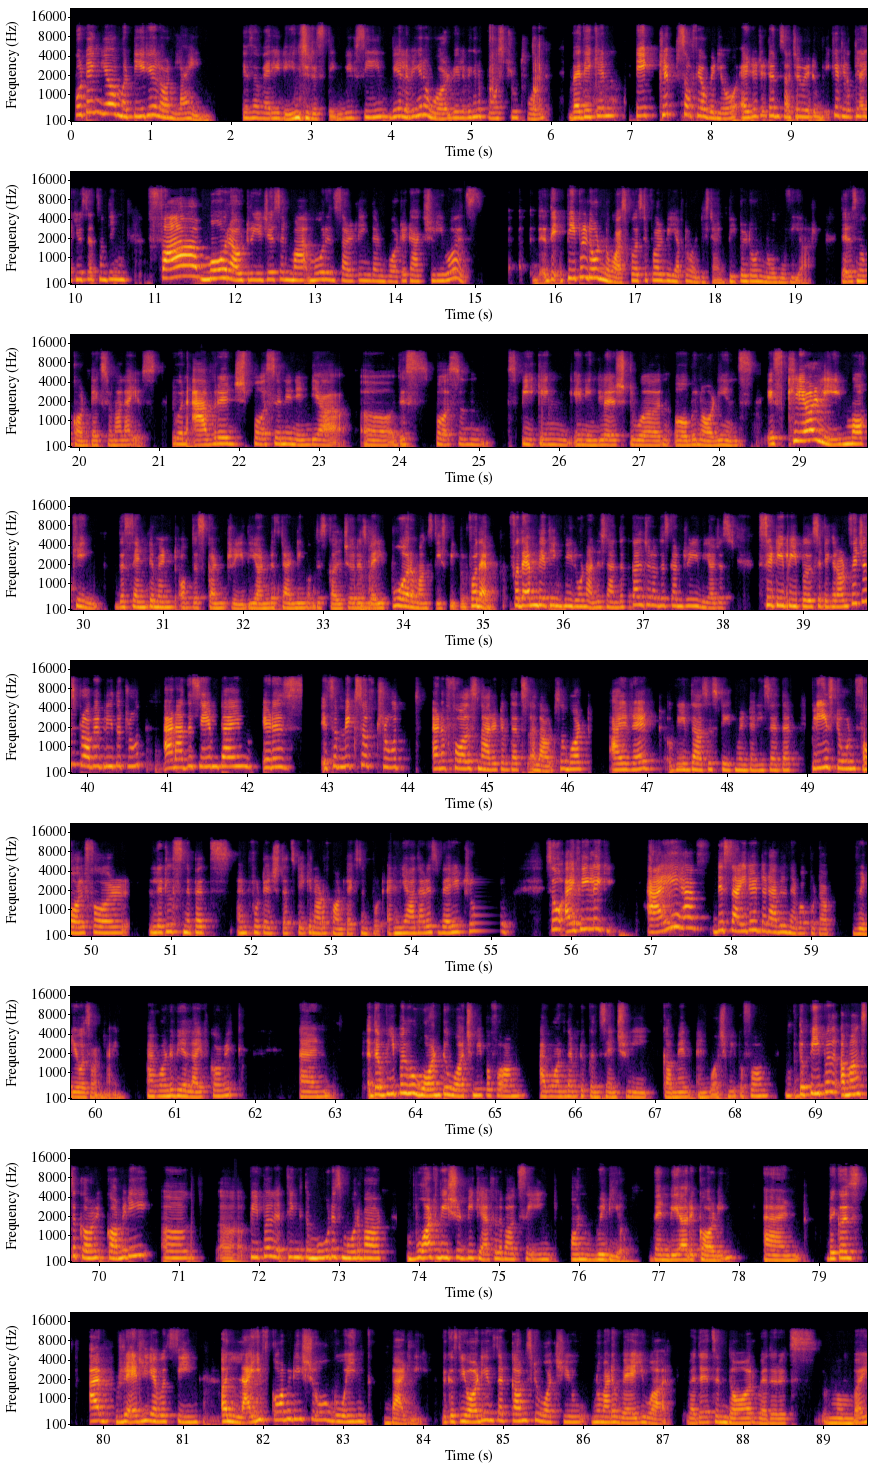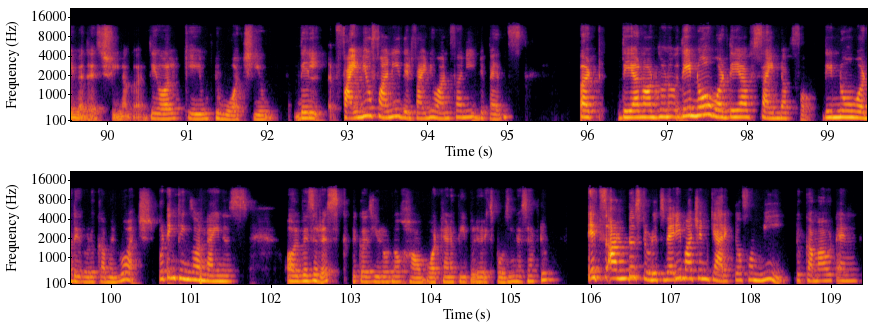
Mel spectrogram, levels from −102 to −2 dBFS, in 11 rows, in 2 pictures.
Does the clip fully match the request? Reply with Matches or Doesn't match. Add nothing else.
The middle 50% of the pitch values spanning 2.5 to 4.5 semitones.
Doesn't match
